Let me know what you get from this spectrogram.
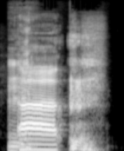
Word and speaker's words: Rotenburg: So on March 9th in 2001, the two met at Frankie's home in the small town of Rotenburg, or I don't know how to pronounce that. R-O-T-E-N-B-E-R-G. – Rotenburg? – Rotenburg.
